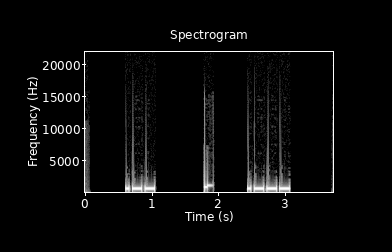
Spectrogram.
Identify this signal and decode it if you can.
Morse code, heard as a keyed tone, about 25 wpm, 700 Hz. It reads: W J
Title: Single Letters - Rapid-Fire 25wpm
